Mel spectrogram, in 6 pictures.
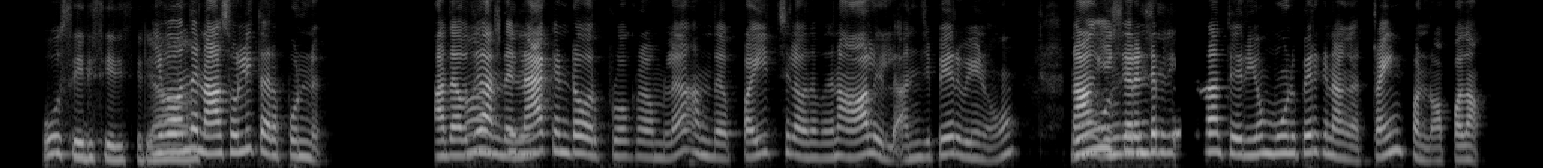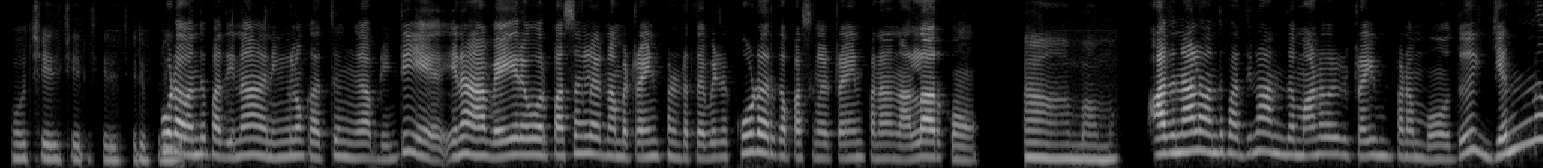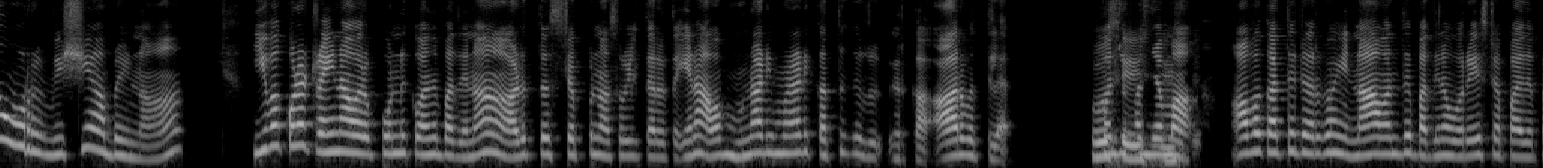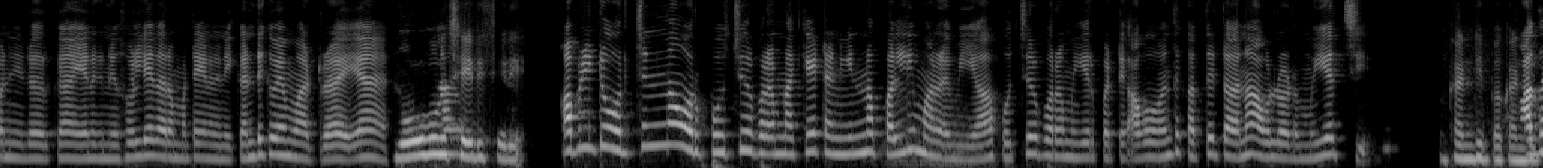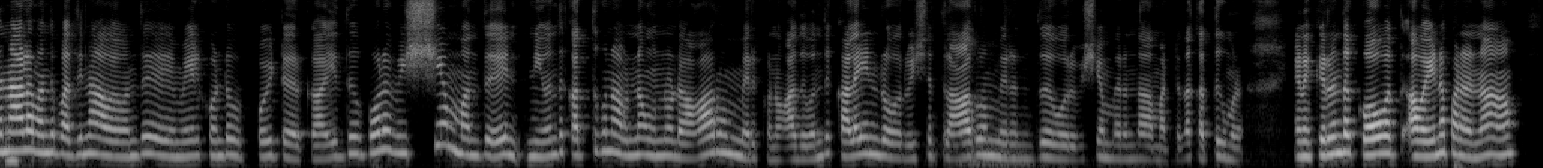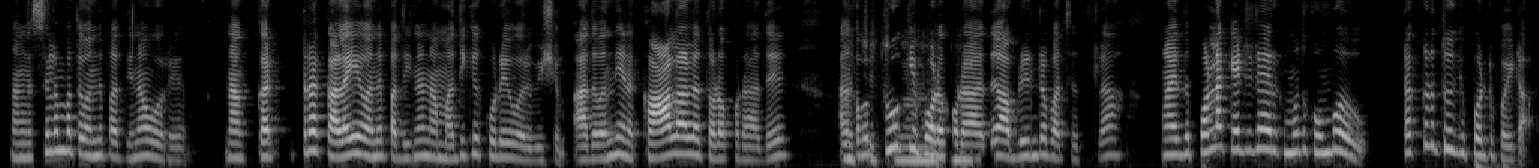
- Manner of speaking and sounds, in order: other background noise; in English: "புரோகிராம்"; in English: "ட்ரெயின்"; in English: "ட்ரெயின்"; in English: "ட்ரெயின்"; in English: "ட்ரைன்"; in English: "ட்ரெயின்"; "போல" said as "பொள்ள"
- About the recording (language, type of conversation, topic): Tamil, podcast, ஒரு நட்பில் ஏற்பட்ட பிரச்சனையை நீங்கள் எவ்வாறு கையாள்ந்தீர்கள்?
